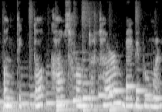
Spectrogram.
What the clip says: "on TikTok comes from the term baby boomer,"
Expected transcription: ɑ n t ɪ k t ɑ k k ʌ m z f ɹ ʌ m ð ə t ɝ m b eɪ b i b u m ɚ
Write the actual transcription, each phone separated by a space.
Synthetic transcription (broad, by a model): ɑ n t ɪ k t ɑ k k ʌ m s f ɹ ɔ m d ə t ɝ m b eɪ b i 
